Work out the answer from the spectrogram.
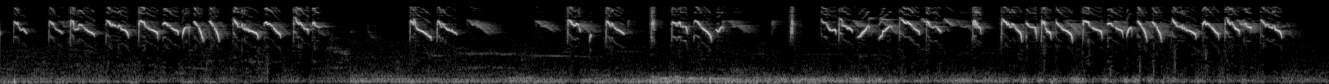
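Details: A white-eye singing energetically as a challenge to rivals, meant to draw other white-eyes into song: long bursts of rapid, high, thin descending twitters, separated by short pauses and scattered chips, with soft low background rumble.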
